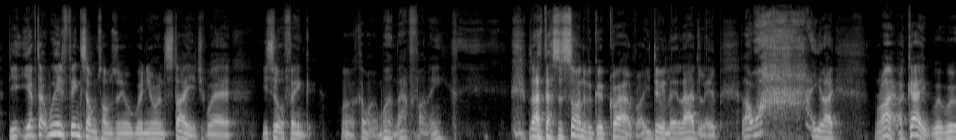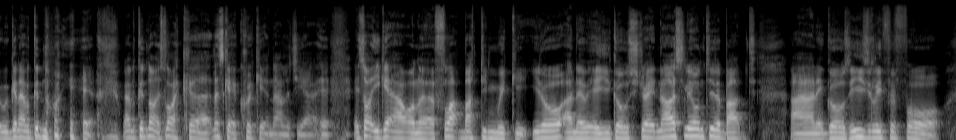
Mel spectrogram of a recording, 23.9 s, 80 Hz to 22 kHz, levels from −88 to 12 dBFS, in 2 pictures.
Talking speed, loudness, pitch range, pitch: 225 wpm, -24 LUFS, 120-155 Hz, 130 Hz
